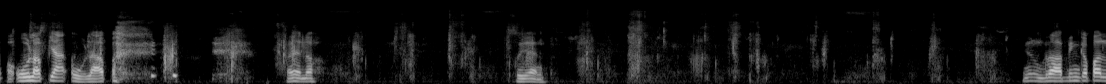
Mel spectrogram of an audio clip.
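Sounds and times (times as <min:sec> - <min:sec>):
footsteps crunching through dry leaves: 0:00.2 - 0:11.0.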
